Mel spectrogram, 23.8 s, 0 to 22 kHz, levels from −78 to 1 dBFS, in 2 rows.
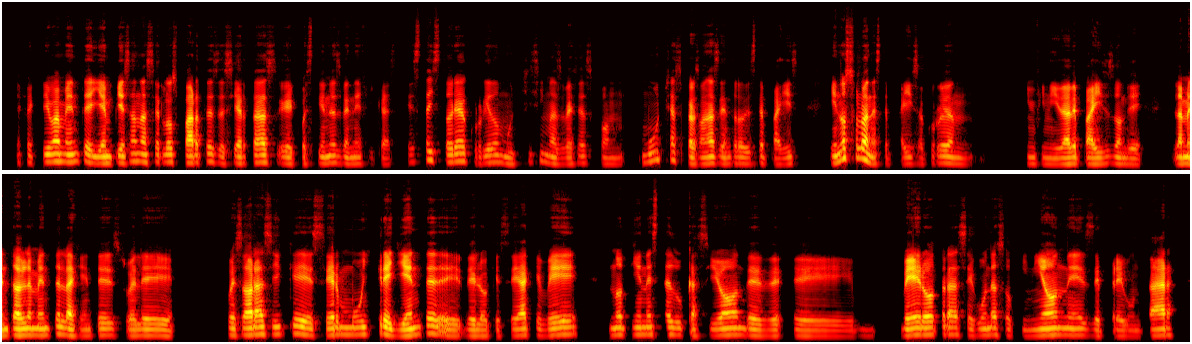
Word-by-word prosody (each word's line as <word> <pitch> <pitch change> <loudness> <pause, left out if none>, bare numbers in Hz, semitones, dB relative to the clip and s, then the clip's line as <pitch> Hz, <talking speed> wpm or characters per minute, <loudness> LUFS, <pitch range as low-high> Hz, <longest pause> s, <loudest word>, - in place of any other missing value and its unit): efectivamente, 140 0 0
y 115 -1 +2
empiezan 125 +5 +1
a 140 - +2
ser 135 -1 -9
los 135 0 -4
partes 135 +2 +2
de 115 - -10
ciertas, 130 +4 -1
eh, 110 -1 -4
cuestiones 120 +2 -9
benéficas. 105 -3 -11
Esta 130 +4 -11
historia 145 -4 -2
ha - - +1
ocurrido 125 -2 -9
muchísimas 110 +1 -12
veces 120 +3 -10
con 105 -2 -17
muchas 160 +4 -10
personas 110 +2 0
dentro 110 0 -9
de 105 - -9
este 105 - -11
país, 110 +3 -9 0.3
y - - -3
no - - +3
solo - - +4
en - - +1
este - - -10
país, 110 +1 -11
ocurrió 120 +2 -5
en 105 -2 -11 0.5
infinidad 105 -1 0
de 115 - +2
países 105 +2 +1
donde, 100 -3 -8 0.3
lamentablemente, 115 +3 +4
la 120 - +7
gente 110 +2 -6
suele, 110 -2 -4 0.5
pues 120 -1 -5
ahora 125 +2 +8
sí 130 0 -8
que 135 -4 0
ser 120 +1 +1
muy 125 +1 -6
creyente 125 +3 +6
de 105 -1 -2
de 105 -1 -2
lo 105 -1 -6
que 100 +1 -16
sea 110 +3 +2
que 115 0 -14
ve, 125 +4 +2 0.2
no 120 +1 -4
tiene 125 0 -5
esta 130 0 -6
educación 115 0 -3
de 110 -2 -1
de 105 0 -7
de 100 -2 -8 0.4
ver 120 +2 +10
otras 125 0 0
segundas 115 +2 -7
opiniones, 115 +2 0
de 100 - -6
preguntar 110 +3 0
115 Hz, 170 wpm, -26 LUFS, 105-125 Hz, 0.5 s, ver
